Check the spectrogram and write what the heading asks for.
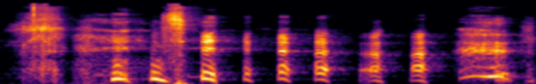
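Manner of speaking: high wicked cartoon laugh; evil villain cackle. Shown as a demonstration. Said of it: "Le rire diabolique".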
